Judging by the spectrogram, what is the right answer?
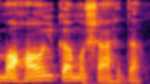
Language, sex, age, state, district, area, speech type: Urdu, male, 18-30, Bihar, Gaya, rural, spontaneous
